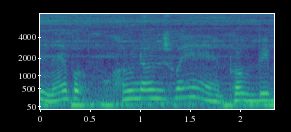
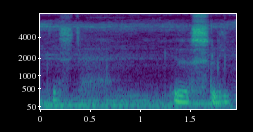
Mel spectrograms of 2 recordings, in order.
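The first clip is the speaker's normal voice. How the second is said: whispering; 3 semitones lower, 12 dB quieter, slower than usual. Real, not acted. Quietly pointing at sleeping snake.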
